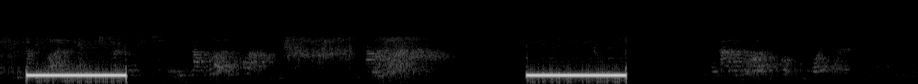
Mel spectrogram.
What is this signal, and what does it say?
Ringback tone (Europe, 425 Hz), with speech.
